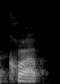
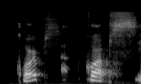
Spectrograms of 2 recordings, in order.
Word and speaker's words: corpse: So then they got into the cave, and they discover a crop. How you say it? – Corpse.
